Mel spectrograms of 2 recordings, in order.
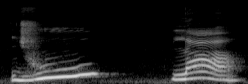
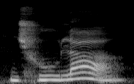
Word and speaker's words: झूला: ये है झूला, जब ज़्यादा देर तक आवाज़ आती है ना तो बड़ाऊ की मात्रा लगती है।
